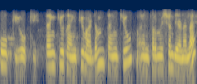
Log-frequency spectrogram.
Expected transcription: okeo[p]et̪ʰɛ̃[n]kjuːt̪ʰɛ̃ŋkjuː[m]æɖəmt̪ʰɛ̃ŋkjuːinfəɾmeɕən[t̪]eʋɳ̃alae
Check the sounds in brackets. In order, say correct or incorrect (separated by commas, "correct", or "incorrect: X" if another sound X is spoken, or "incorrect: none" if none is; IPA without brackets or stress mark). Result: incorrect: k, incorrect: ŋ, correct, incorrect: d̪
